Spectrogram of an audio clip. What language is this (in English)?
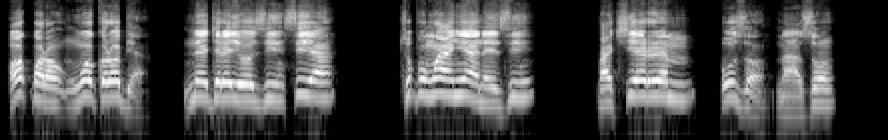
Igbo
